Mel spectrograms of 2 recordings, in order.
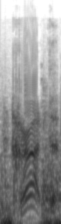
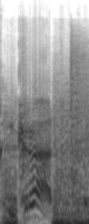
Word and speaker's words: Grad: Technically, the UG's name is pronounced Grad, the Ukrainian way. But most in the business pronounce it as Grad, Russian style.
